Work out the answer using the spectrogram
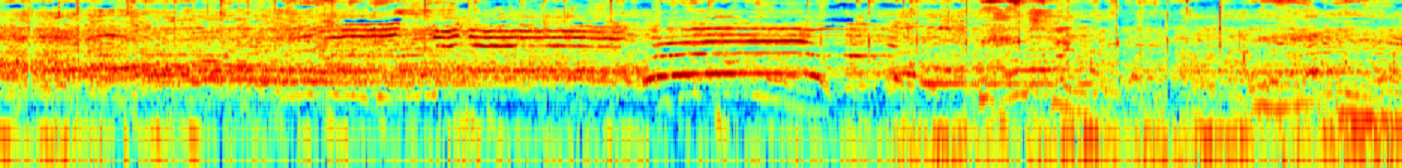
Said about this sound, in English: It was a remarkable moment. You had thousands and thousands of thousands of people cheering.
